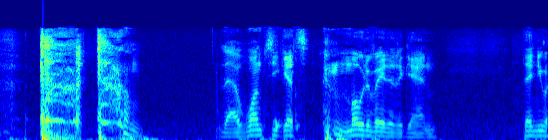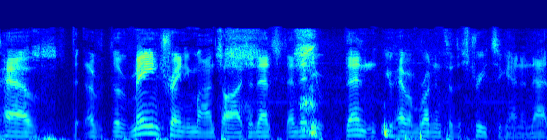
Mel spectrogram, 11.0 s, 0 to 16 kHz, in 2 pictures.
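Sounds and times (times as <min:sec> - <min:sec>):
harsh raspy coughs: 0:00.4 - 0:01.4, 0:03.2 - 0:03.5, 0:07.8 - 0:09.6
speech: 0:01.2 - 0:01.5, 0:02.2 - 0:04.4, 0:05.2 - 0:10.9.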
